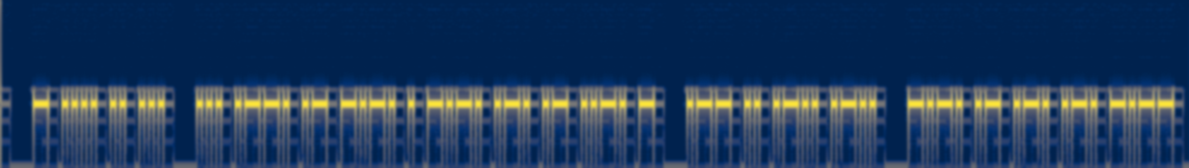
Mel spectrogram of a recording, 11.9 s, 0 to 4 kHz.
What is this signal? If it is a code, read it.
Morse code, heard as a keyed tone, about 25 wpm, 750 Hz. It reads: THIS SPACECRAFT WILL CARRY
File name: Archive / 25 WPM / 25WPM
